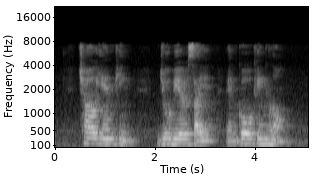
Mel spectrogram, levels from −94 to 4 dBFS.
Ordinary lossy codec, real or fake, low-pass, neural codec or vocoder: none; real; 7.2 kHz; none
